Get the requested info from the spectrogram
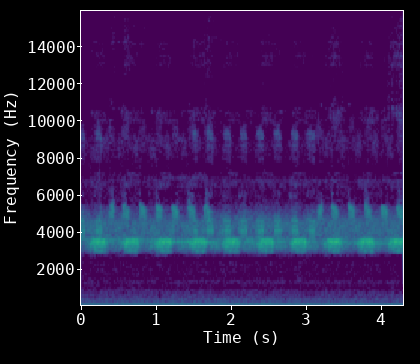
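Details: Korean crickets and other insects in deep autumn, a shrill continuous trill broken into rhythmic swells roughly every half second, near a streetlamp, the night otherwise quiet.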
